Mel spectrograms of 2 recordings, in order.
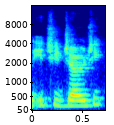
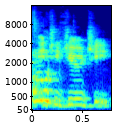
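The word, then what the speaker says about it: Ichijouji: And later on, next scene, we find out that Yoli can't pronounce Ken Ichijoji correctly. She says Ichijuji.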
